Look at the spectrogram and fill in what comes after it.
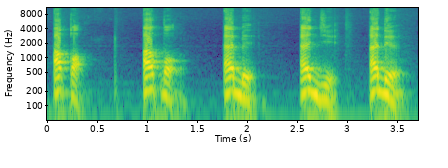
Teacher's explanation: yang lima ini menghasilkan pantulan suara pantulan yang bersuara yang dikenal dengan istilah qalqalah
